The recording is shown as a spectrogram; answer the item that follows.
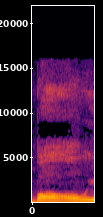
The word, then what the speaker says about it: Baal: It's actually pronounced Baal, even though it's B-A-A-L.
